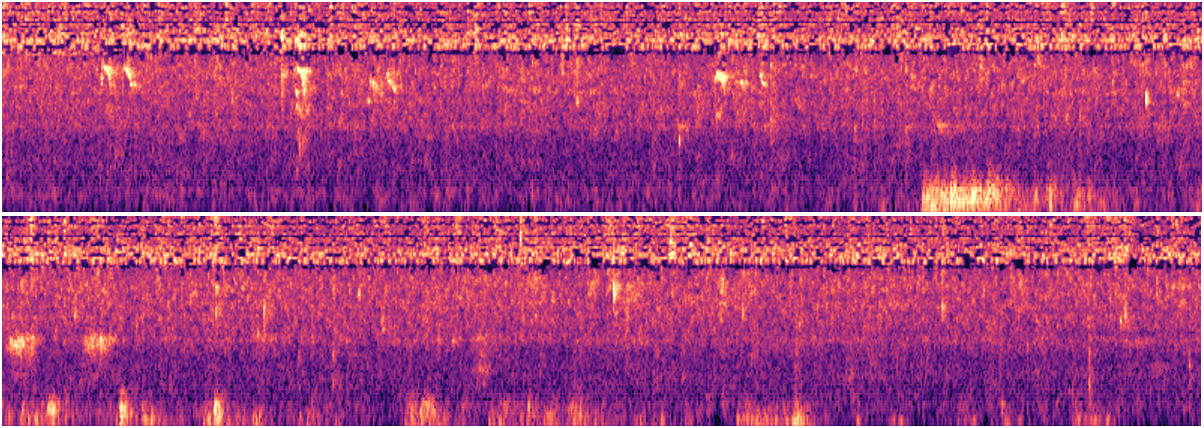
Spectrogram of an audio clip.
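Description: Faint bird chirps, short and high, scattered through the background. Low thuds and rumbles come in from about the middle; the loudest is a rumble of about two seconds, followed by shorter low knocks.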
